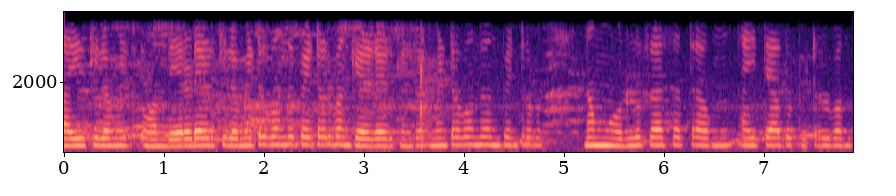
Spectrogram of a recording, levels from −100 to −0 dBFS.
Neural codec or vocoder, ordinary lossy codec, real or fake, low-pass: none; none; real; 3.6 kHz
